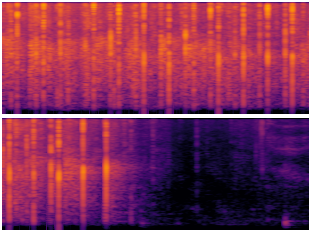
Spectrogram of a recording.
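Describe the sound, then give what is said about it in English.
A crowd claps in a dense round of applause to congratulate a new chair and two new vice chairs, with sharp, scattered hand claps for about four seconds, then it fades quickly into near silence with a faint knock at the end. “I would like to suggest at this point maybe a brief round of applause to congratulate them.”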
